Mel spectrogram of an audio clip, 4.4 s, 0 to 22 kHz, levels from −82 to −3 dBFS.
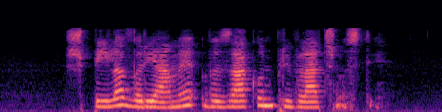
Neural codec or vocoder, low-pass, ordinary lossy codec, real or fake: none; 10.8 kHz; AAC, 24 kbps; real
